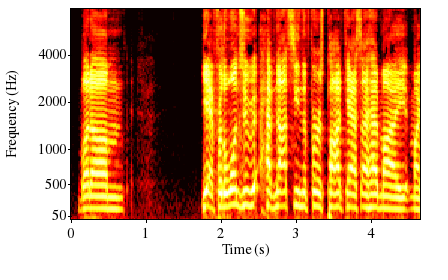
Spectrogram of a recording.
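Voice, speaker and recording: A man talks at a fairly quick pace in a Philadelphia accent, his tone bright and sharp and his intonation fairly even. The recording is very clean with a silent background, dry and close with no echo. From Philadelphia, US Northeast. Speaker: gaming streamer and podcast host. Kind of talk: casual chat. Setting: live stream.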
